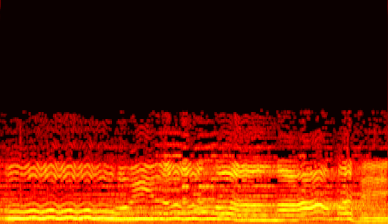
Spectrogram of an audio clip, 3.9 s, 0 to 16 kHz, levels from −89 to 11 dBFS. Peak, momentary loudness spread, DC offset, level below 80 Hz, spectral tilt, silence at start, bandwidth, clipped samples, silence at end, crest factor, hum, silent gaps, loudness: -2 dBFS; 3 LU; under 0.1%; -48 dBFS; -4.5 dB/octave; 0 s; 7.8 kHz; under 0.1%; 0 s; 12 dB; 50 Hz at -40 dBFS; none; -12 LUFS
